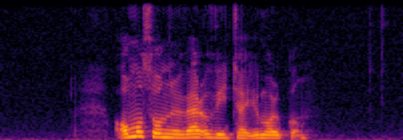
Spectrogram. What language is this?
Faroese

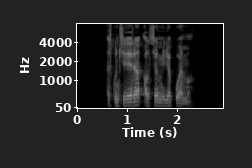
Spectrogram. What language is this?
Catalan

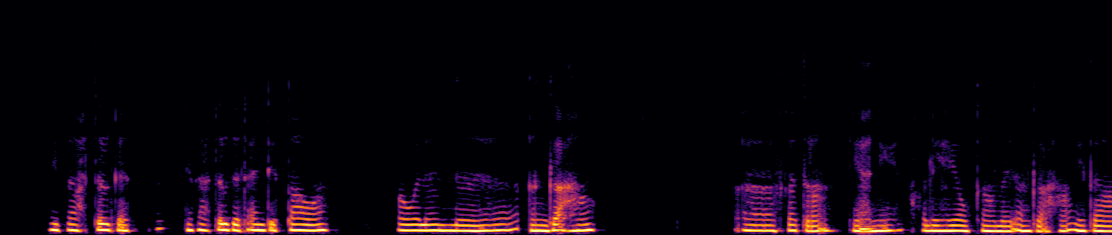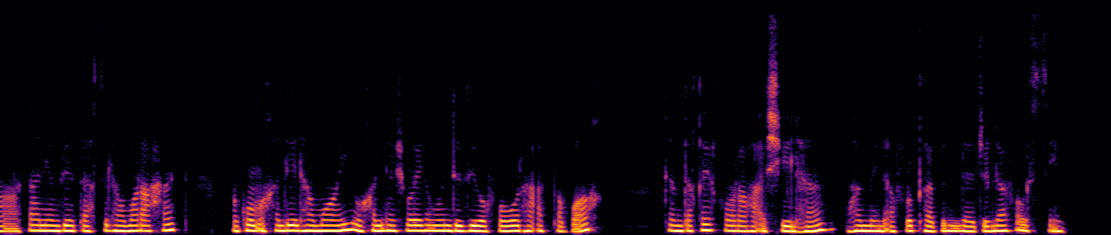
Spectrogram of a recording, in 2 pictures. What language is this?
Mesopotamian Arabic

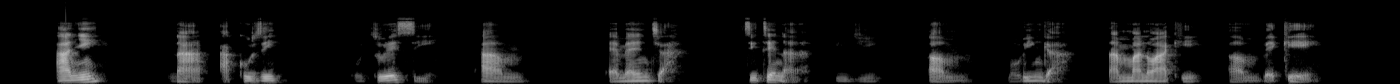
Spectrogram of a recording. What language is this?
Igbo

